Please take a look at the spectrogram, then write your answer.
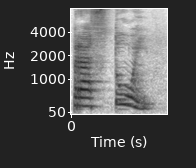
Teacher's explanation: because we have oil ending and it's stressed here pastoy again o will be pronounced as a because it's not stressed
